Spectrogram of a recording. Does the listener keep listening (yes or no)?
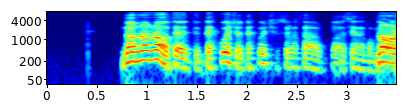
no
